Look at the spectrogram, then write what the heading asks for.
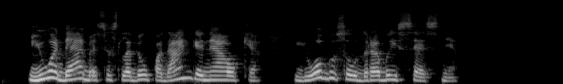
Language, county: Lithuanian, Utena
